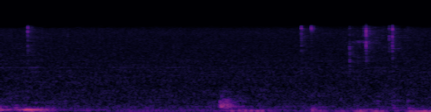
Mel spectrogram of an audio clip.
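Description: Near silence with a few faint computer mouse clicks, one just after the start and a small cluster near the end.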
